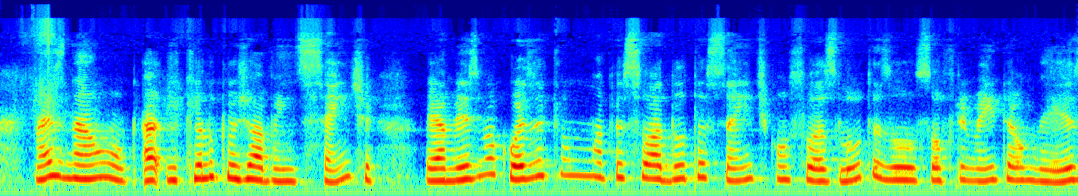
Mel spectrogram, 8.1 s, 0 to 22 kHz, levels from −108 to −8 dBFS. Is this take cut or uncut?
uncut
